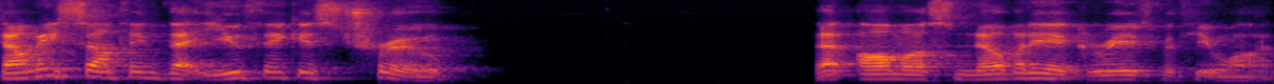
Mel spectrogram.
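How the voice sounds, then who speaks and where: A man with a fairly high pitch talks at a fairly slow pace, using lively intonation and long, frequent pauses. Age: 60s. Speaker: podcast host interviewing mountain bikers. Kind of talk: casual interview chat.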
